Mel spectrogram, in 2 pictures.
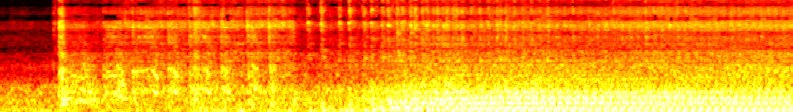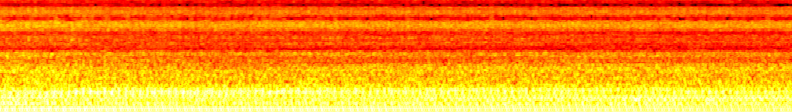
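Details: Riding mower that dies when the blades are engaged: it cranks and catches, then runs rough with a lumpy, uneven beat on only one cylinder, with no mid-range and zero idle.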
